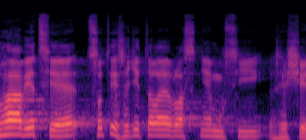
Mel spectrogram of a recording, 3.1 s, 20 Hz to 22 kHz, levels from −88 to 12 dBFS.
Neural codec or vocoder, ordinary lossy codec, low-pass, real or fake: none; MP3, 64 kbps; 14.4 kHz; real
